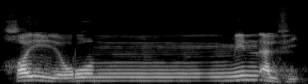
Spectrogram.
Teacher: بغنة، لأن الميم من حروف ينمو، حروف ينمو، إدغام بغنة، هكذا خي رم رم. التنوين يصير ميما بإدغام في الميم، ينقلب ميم ويدغم في الميم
